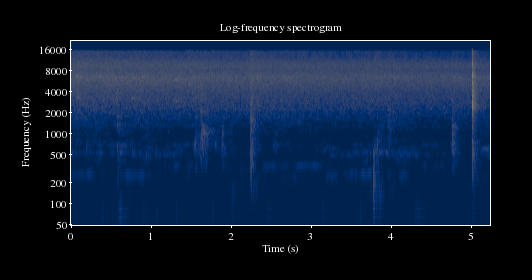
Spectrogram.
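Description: Close-up eating sounds: chewing raw leafy vegetables, with scattered crisp clicks and soft knocks from handling leaves and plates, the sharpest near the end, over a faint steady hum.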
